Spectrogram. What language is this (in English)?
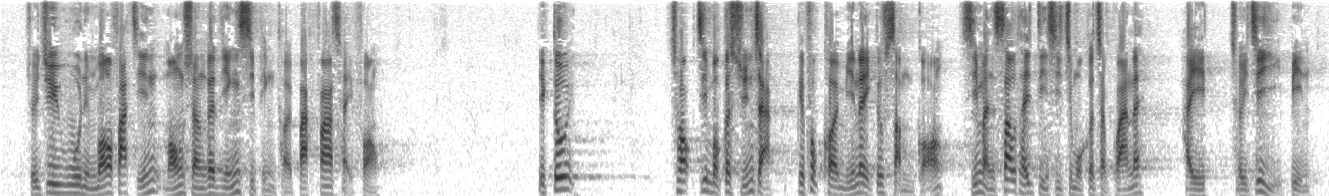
Cantonese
